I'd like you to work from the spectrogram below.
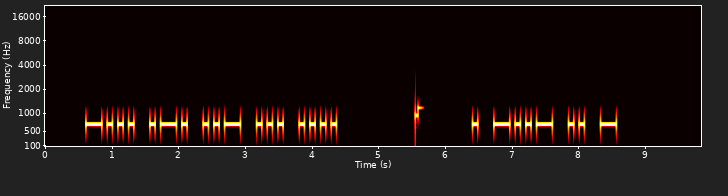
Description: Morse code, heard as a keyed tone, about 15 wpm, 700 Hz. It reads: BRUSH EXIT
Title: Sentences from Top 1100 Words - New Word Drill - 15wpm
